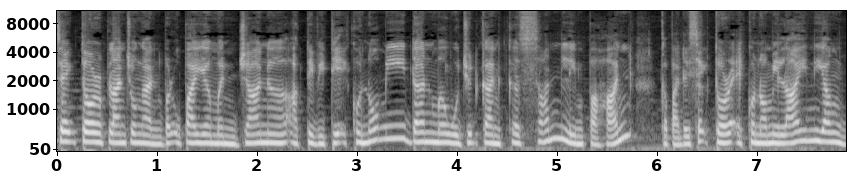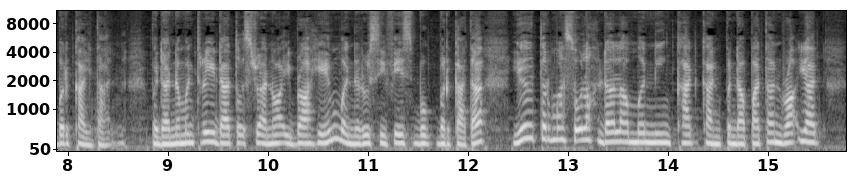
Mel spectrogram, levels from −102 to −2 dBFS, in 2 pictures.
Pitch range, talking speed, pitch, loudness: 190-225 Hz, 120 wpm, 205 Hz, -20 LUFS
